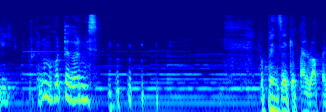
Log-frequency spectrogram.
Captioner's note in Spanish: Nelly ríe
